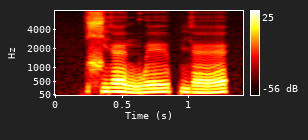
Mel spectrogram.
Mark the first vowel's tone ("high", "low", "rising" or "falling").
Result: falling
